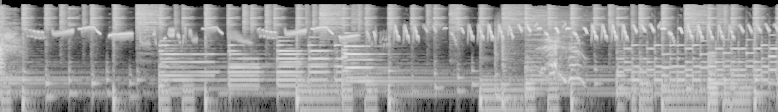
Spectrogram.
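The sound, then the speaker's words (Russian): Small birds chirp and sing continuously, with rapid high trills and twittering phrases layered over one another, loud and lively throughout with no talking. “Пташки, пойте, други, кормят сытно, надо петь.”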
